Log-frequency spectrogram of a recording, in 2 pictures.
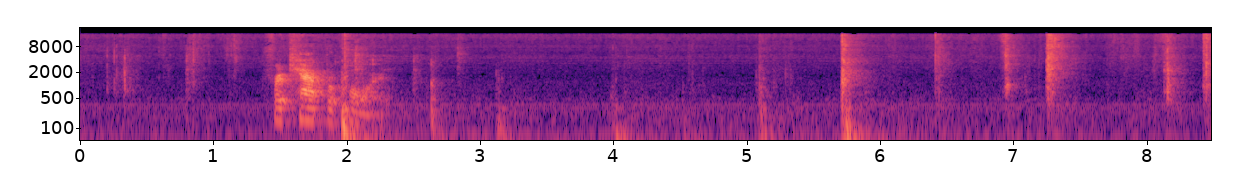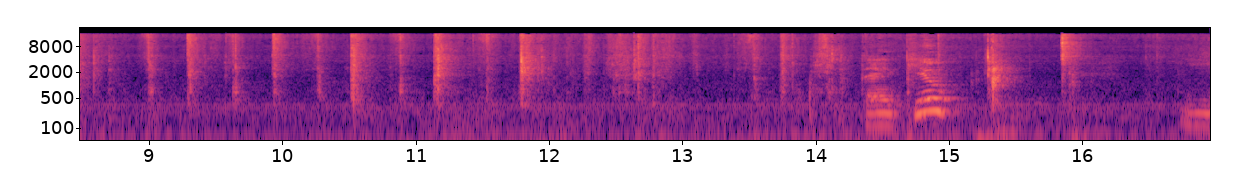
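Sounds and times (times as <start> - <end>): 
tarot cards being shuffled and dealt for a reading: 0.2 - 1.3, 6.4 - 16.1
speech: 1.4 - 2.4, 14.7 - 15.1.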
